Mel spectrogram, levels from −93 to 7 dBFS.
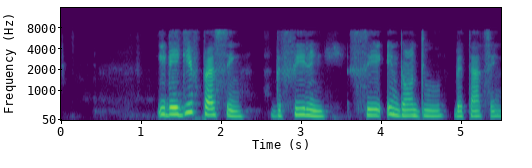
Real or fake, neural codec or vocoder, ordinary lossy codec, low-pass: fake; codec, 16 kHz, 1.1 kbps, Voila-Tokenizer; MP3, 96 kbps; 7.2 kHz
